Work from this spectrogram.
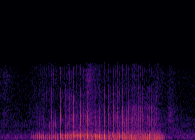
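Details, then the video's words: A male English Bulldog snores in his sleep with a rapid, fluttering rattle, his loose lips flapping in the wind on each breath; no sound effects were added, and he makes this noise for hours daily. "MannyDog the English Bulldog Lip Flappying Snoring in the Wind"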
